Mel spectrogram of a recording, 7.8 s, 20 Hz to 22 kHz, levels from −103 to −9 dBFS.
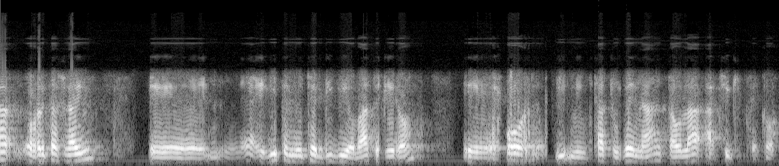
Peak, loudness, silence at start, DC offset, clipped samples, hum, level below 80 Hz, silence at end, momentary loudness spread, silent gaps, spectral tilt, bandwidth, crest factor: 0 dBFS; -17 LUFS; 0 s; under 0.1%; under 0.1%; none; -68 dBFS; 0 s; 11 LU; none; -7 dB/octave; 4.4 kHz; 16 dB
